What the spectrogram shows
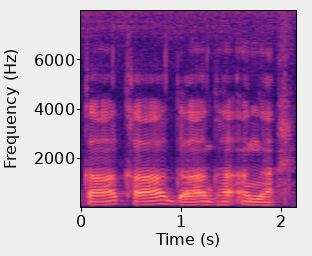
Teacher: का वर्ग के 5 वर्ण जो है वो कहाँ से बोले जाते हैं, ये कंठ से बोले जाते हैं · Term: कंठ वर्ण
